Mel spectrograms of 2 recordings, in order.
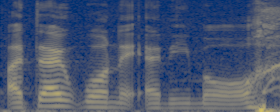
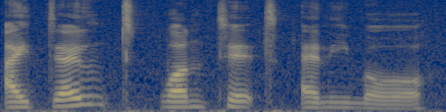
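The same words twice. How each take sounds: First: The final T sounds are dropped. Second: The final T sounds are clearly pronounced. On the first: "if you visit Nottingham, by all means go" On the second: "it's best to end with T"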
